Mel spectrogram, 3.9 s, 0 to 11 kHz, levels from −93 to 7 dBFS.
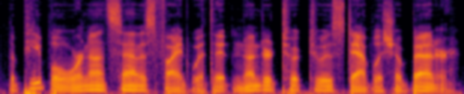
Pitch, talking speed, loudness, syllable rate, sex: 90 Hz, 200 wpm, -19 LUFS, 6.0 syllables/s, male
